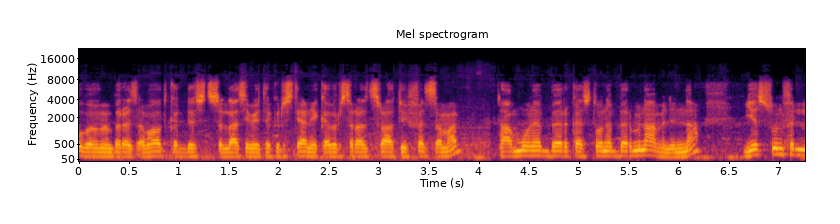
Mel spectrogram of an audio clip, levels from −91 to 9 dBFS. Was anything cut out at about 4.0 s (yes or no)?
yes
